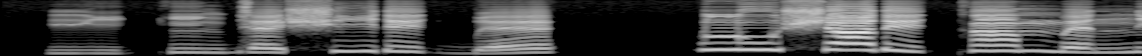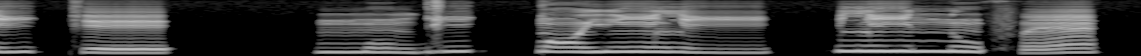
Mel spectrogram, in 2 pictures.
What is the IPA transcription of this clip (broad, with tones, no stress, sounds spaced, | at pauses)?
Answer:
j i˨ k ĩ˧ ɡ ɛ˧ ʃ i˦ ɾ e˦˨ ɡ͡b ɛ˨˦ | l o˦ ʃ a˦ ɾ e˧ k ã˦ m ɛ˧ n i˦ k e˧ | m ũ˧ ɡ i˦ k͡p ɔ̃˦ j ĩ˦ l i˧ | l ĩ˦ n ũ˦˨ f ɛ̃˨˦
